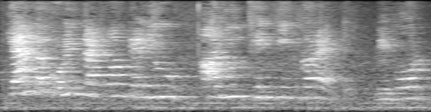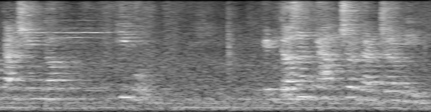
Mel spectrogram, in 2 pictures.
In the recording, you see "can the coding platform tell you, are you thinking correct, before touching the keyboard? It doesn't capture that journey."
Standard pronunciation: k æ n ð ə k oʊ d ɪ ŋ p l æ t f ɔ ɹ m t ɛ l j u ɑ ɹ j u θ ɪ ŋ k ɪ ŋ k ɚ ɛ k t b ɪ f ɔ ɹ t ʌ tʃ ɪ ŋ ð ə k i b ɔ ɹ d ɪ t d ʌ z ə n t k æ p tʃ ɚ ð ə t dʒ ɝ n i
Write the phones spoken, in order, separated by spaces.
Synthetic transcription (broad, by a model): k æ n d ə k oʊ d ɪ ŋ p l æ t f ɔ ɹ m t ɛ l j u ɑ ɹ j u t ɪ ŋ k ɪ ŋ k ɚ ɛ k t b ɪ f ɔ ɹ t ʌ tʃ ɪ ŋ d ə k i ɔ ɪ t d ʌ z ə n t k æ p tʃ ɚ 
